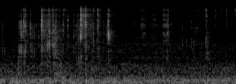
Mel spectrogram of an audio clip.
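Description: Plastic trading-card pack wrapper crinkling and tearing as it is opened by hand, a run of short crisp crackles that thin out in the second half.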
